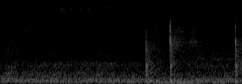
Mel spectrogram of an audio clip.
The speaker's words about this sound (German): ich schreibe jetzt einfach Nabla hin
